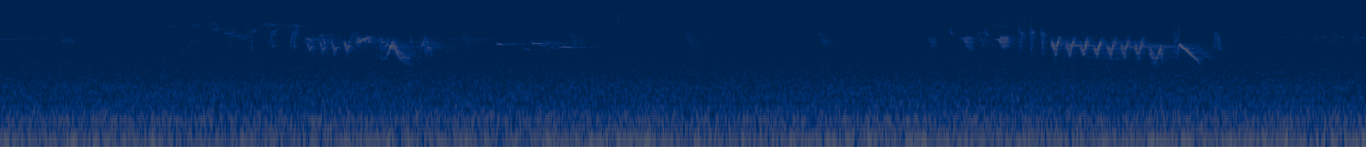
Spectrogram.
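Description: A songbird singing two short, fast trilled phrases about five seconds apart, each falling in pitch at the end, over a steady low outdoor rumble.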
